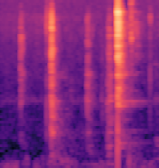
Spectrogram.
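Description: Key turning in a padlock on a storage container holding a fireworks stash: a handful of sharp metallic clicks and ratcheting snaps close up, ending in one louder clack, with no talk.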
